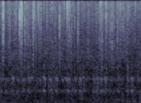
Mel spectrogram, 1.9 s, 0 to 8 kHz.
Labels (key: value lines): label: anthrophony, mechanical
recorder: SoundTrap 300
